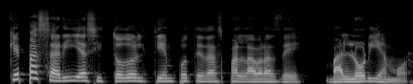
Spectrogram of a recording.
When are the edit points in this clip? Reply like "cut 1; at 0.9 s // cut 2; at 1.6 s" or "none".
cut 1; at 3.2 s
